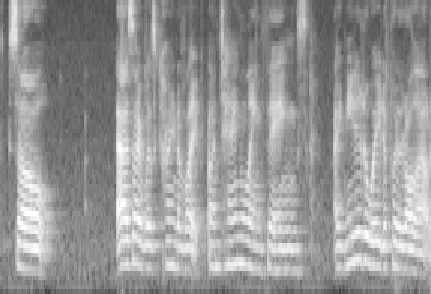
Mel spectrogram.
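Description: A woman with an unremarkable speaking voice speaks at a fairly low pitch with ordinary pitch variation. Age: 30s. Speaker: abuse survivor sharing her story. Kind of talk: personal testimony in interview.

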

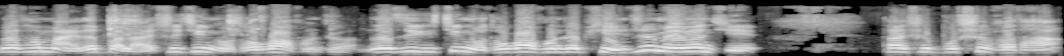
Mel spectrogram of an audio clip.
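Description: Speaking at a very fast pace, a man uses lively intonation and a high pitch, and the sound is dry with no echo. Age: 40s. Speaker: RV travel vlogger. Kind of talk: casual vlog monologue. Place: car.

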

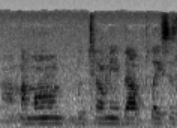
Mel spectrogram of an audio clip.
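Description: A woman with an American accent, a fairly low pitch and monotone, flat intonation, over noticeable background noise. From North Carolina. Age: 40s. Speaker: ministry student. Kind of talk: personal testimony. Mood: earnest, reflective. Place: classroom.

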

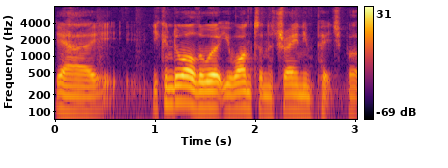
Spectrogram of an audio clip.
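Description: A man talks with a tone that is dark and mellow. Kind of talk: press conference answers. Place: meeting room.

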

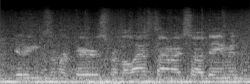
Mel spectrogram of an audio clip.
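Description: Clear music can be heard behind this man. He delivers his words at a very fast pace. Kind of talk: phone call explaining a problem. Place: boat.

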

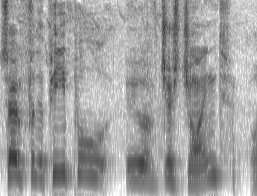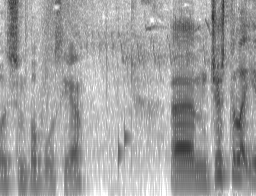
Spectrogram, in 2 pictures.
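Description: The speaker is a man. He talks in an East Midlands accent. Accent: British, East Midlands. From England, East Midlands. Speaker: gaming streamer. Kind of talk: live gameplay stream chat. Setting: live stream.

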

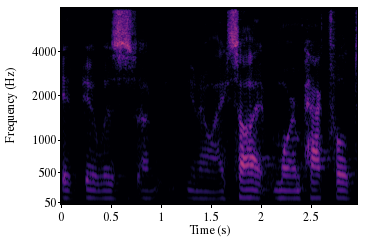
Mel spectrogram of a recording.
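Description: A man with a Midwestern American accent speaks at a fairly quick pace in a somewhat breathy voice. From Kansas. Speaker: speaker. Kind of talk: onstage interview. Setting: stage with audience. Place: hall. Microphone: lapel.

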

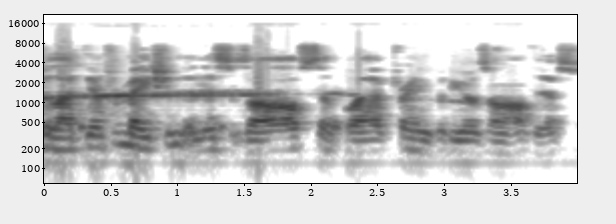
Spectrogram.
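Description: At a fairly quick pace, a man talks with a low pitch, a fairly bright tone and little pitch movement.

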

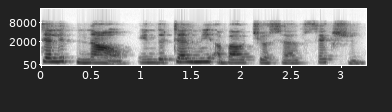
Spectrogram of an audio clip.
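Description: Quiet surrounds the woman as she talks. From India, Jamshedpur (Jharkhand); Jharkhand, India. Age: 40s. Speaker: business communication professor; professor, webinar presenter. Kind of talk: webinar lecture. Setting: online webinar with screen sharing. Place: office. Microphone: webcam.

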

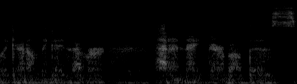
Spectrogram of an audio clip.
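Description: Someone whispers, soft-spoken, at a moderate pace. Noticeable background noise sits behind the voice. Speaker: ASMR creator. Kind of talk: casual ASMR chat reading a quiz. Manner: soft ASMR whisper reading quiz.

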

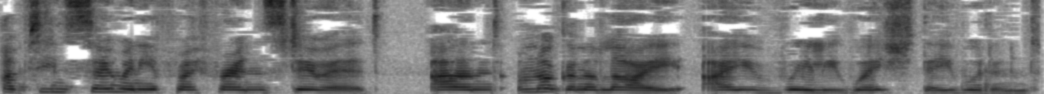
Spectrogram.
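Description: A woman speaks in a high pitch. The sound is dry, with no echo. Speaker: vlogger. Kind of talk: casual vlog chat. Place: car. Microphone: phone near.

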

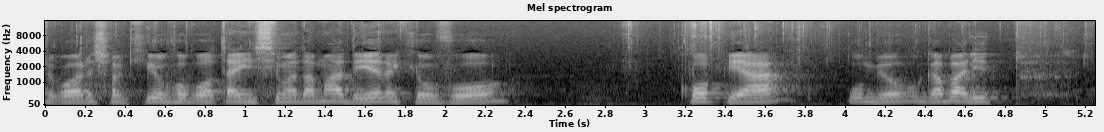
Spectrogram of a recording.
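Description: A man's high-pitched voice at a fairly quick pace. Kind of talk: tutorial. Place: home room. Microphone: earbuds.

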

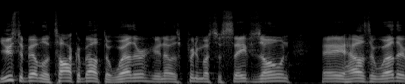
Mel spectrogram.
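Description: There is a quiet background as a man talks at a very fast pace. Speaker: pastor. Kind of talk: sermon. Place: church. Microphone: handheld.

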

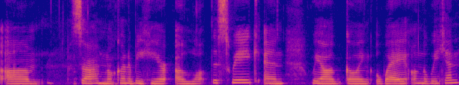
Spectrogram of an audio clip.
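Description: A woman speaks at a fairly slow pace. Her voice is somewhat breathy, with monotone, flat intonation. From England. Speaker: lifestyle vlogger. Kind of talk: vlog. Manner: chatty, filler-heavy. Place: home room. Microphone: phone near.

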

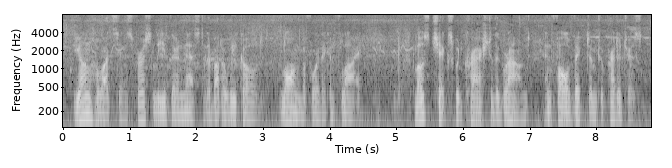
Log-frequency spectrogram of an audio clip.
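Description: A man's dramatic tone with lively intonation, over noticeable background noise. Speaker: documentary narrator. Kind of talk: nature documentary narration, scripted voice-over. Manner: dramatic, measured, ominous and gravely authoritative; steady, polished, formal.

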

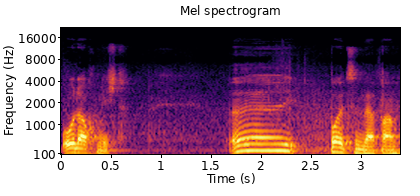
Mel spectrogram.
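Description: A man speaks in a dark, mellow tone with very wide pitch swings, and audible room echo surrounds his voice. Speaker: gaming video creator. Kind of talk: let's play commentary. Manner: quieter speaking; animated.

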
